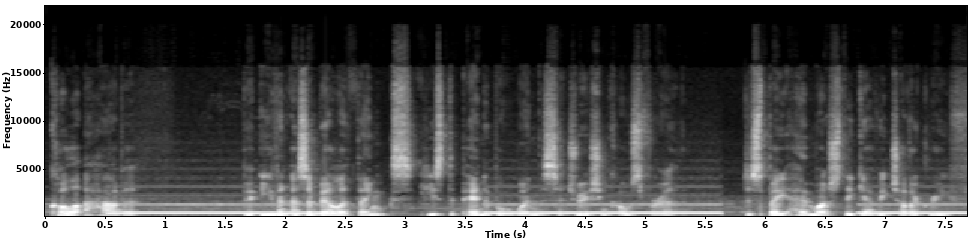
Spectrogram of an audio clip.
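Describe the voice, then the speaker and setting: Man reading game narration over loud noise. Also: medium pitch. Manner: reads first-person narration, laughs often. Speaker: let's play host. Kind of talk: reading a visual novel aloud.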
